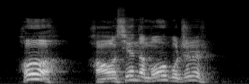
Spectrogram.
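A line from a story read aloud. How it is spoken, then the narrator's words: Deep gruff shout. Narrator (Chinese): 一个低沉的粗嗓门喊道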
